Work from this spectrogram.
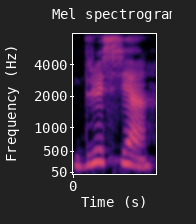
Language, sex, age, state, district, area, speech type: Nepali, female, 45-60, West Bengal, Jalpaiguri, urban, read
